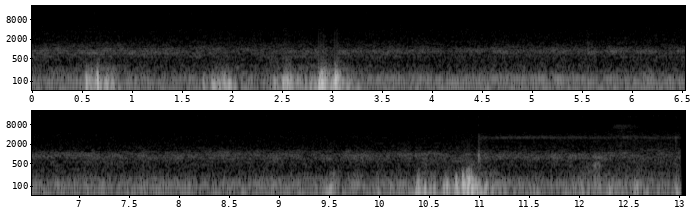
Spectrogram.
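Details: A sleeping Teacup Yorkshire Terrier gives quiet, deep snores in small bursts, several near the start, then a long pause before another low snore, and a faint steady tone rising late.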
